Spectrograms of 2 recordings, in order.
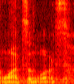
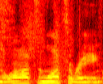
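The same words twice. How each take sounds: First: Playful whispered echo of lots and lots, much softer. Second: Said in the usual way. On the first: Pretend. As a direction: breathe the words lots and lots out in a soft mock whisper. Whispered repeat of the phrase.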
